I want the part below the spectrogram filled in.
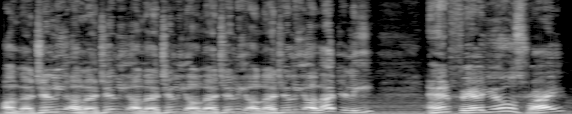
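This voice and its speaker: A man's voice: high-pitched, expressive, a little fast, breathy edge. A man hosting a casual commentary vlog, talking in a conspiratorial tone and constantly checking in with his viewers. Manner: conspiratorial, keeps asking "right?" and hedging "allegedly". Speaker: channel host.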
